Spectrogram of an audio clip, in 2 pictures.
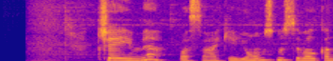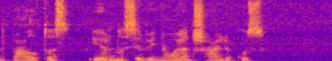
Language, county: Lithuanian, Kaunas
